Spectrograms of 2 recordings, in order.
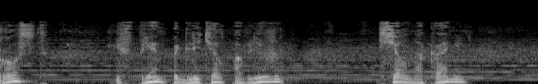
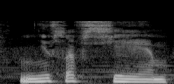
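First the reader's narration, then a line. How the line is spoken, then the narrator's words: Clueless hobbit mumbling. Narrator (Russian): промямлил хоббит, который на самом деле ничего не смыслил в птичьих разговорах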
